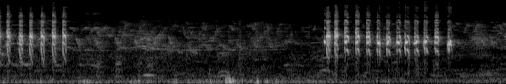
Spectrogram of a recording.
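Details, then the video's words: Greater green leafbird singing with prinia song mixed in: rapid trains of sharp, evenly spaced chipping notes at the start and again later, a longer run of about a dozen notes, with soft twittering between. "cucak ijo gacor isiannya burung prenjak"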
